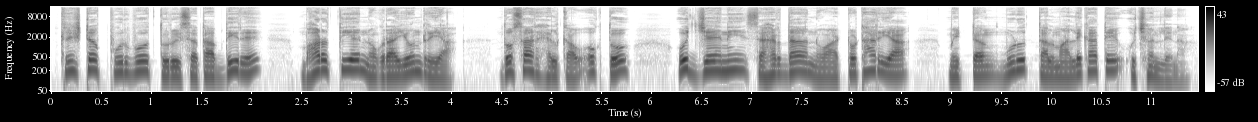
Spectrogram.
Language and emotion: Santali, neutral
